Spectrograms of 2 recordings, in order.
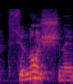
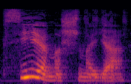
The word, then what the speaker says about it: всенощное: трапезу пойдём и также здесь различается ударение в церковном слове но ударение в книжное всенощное бдение и ударение разговорное всенощная в нашем языке есть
